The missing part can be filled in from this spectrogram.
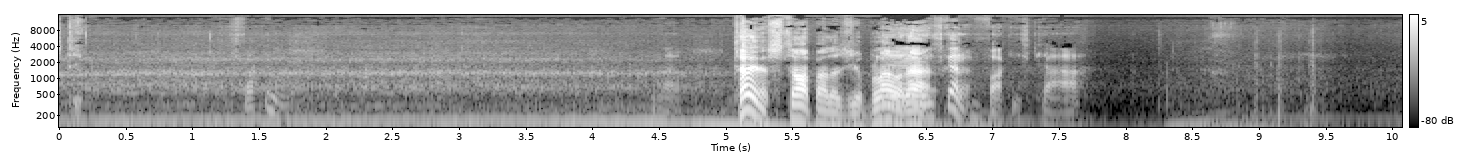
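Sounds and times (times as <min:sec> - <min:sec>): distant car engine at high revs: 0:00.0 - 0:10.0.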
